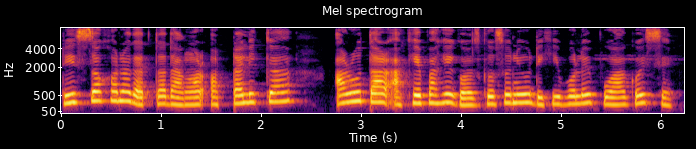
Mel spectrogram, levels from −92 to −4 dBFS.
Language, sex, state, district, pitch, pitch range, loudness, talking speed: Assamese, female, Assam, Kamrup Metropolitan, 250 Hz, 215-275 Hz, -15 LUFS, 125 wpm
